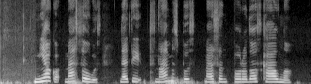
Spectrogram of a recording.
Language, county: Lithuanian, Kaunas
